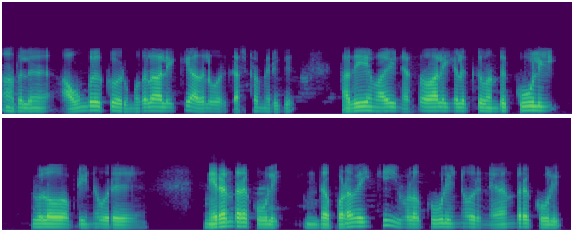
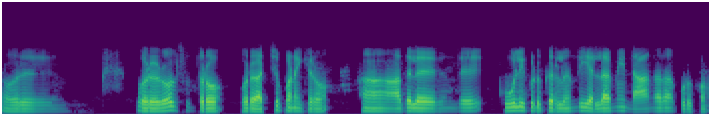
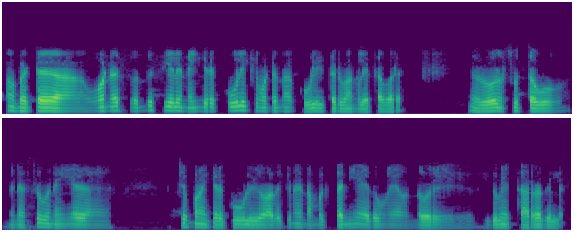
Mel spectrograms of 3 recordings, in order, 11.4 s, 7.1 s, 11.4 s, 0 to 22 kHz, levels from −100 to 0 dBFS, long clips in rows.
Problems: constant background noise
